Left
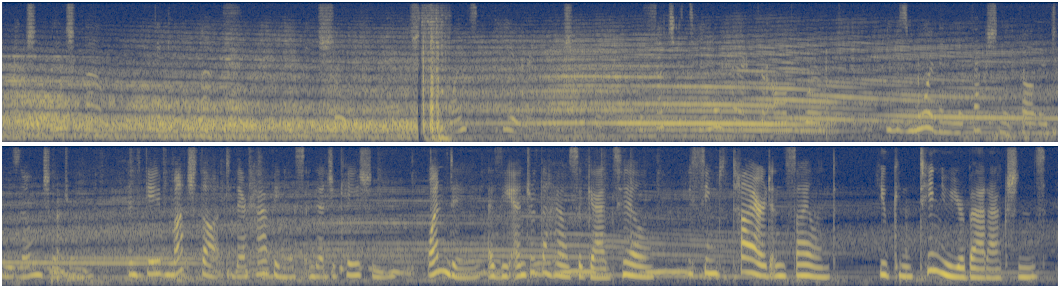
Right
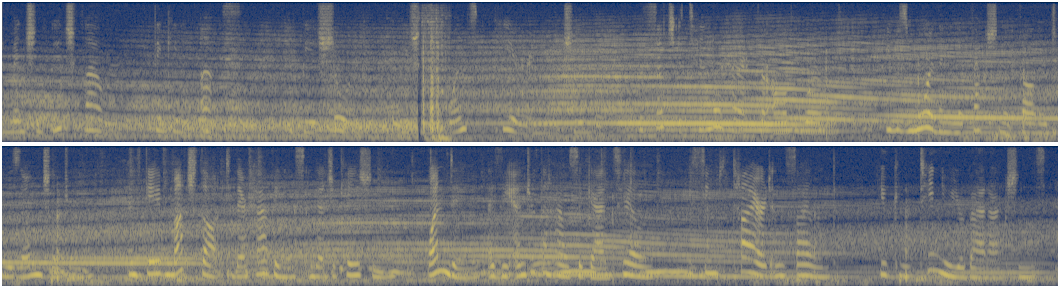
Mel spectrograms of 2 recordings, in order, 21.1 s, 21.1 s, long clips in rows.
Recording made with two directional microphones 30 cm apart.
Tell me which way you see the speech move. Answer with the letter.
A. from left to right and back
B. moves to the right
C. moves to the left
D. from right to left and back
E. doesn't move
C.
